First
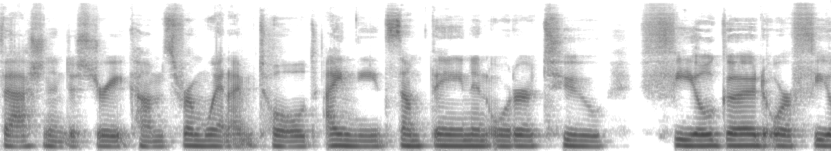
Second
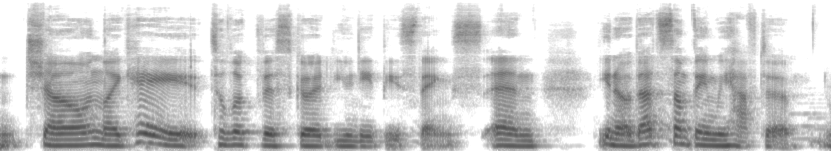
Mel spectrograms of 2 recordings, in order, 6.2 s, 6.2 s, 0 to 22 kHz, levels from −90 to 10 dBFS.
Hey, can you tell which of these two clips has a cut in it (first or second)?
first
